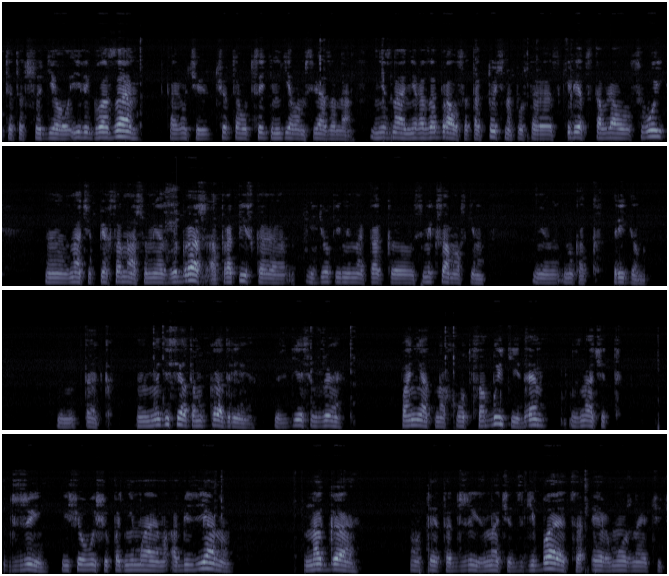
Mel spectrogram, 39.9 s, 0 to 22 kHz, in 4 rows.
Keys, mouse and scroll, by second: 2.0-4.6 middle drag, 4.8 middle click, 5.7 KP_3, 8.0-8.4 shift+middle drag, 22.1 click, 24.6-25.3 middle drag, 27.9 KP_3, 29.9 g, 33.1 click, 34.3-35.5 drag, 36.2 g, 37.8 click, 38.7 r.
